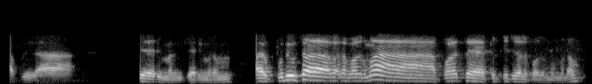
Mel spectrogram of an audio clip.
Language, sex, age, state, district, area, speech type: Tamil, male, 30-45, Tamil Nadu, Thanjavur, rural, conversation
